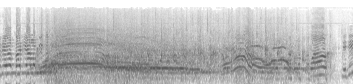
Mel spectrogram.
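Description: A crowd of vocational high school students cheering and shouting loudly together, sustained and excited, with whoops and a voice over the noise near the end.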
